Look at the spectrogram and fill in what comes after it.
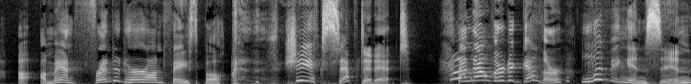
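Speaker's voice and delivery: put-on high-pitched elderly old woman voice. Retelling what an old woman said at a bar: imitating an old woman. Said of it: "She goes".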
